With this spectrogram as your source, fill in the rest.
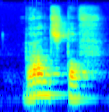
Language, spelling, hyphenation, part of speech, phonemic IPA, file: Dutch, brandstof, brand‧stof, noun, /ˈbrɑn(t).stɔf/, Nl-brandstof.ogg
- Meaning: fuel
